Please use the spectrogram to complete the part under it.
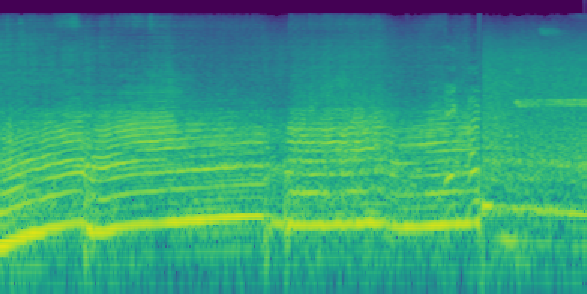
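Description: A rally car engine revs hard and roars past, shifting gears.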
